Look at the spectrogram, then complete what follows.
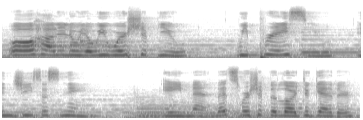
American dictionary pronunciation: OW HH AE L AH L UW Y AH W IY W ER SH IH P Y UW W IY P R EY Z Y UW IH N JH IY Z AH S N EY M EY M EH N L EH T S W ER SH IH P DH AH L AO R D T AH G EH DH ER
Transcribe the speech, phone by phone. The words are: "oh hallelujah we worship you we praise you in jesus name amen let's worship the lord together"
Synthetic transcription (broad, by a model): OW HH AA L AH L UW Y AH W IY W ER SH IH P Y UW W IY P R EY S Y UW IH N JH IY S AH S N EY M EY M EH N L EH T S W ER SH IH P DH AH L AO R D T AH G EH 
